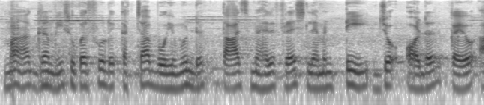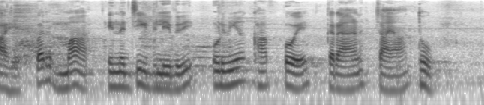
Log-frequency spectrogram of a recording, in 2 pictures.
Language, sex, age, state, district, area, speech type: Sindhi, male, 18-30, Delhi, South Delhi, urban, read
